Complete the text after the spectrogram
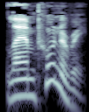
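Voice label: "lampoonery", British English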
